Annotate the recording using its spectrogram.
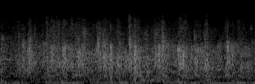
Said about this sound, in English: Thank you for coming, everyone. Let's give them a round of applause.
